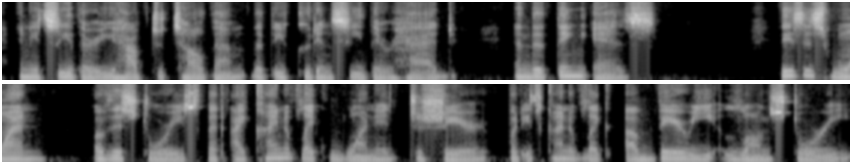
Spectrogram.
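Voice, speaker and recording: A woman speaks fairly slowly in a very deep, low voice that is somewhat breathy, with a dark, mellow tone and ordinary pitch variation. The recording is very clean and dry, close with no echo, over a silent background. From Japanese and Filipino mixed heritage. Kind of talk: casual live stream storytelling.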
